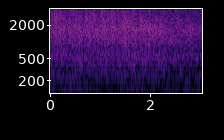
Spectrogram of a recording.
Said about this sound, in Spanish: Denle un fuerte aplauso al Señor por esas personas.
